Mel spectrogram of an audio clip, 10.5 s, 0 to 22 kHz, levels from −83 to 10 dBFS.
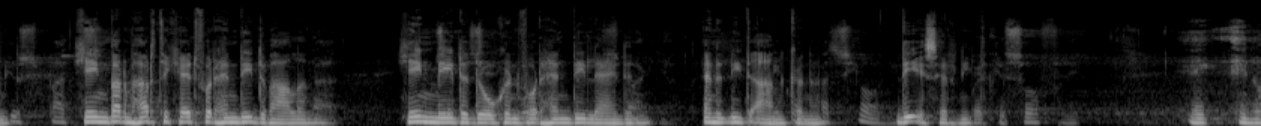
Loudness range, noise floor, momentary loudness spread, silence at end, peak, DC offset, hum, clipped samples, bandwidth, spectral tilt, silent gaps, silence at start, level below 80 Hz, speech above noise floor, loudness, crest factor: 6 LU; -60 dBFS; 16 LU; 0 s; -14 dBFS; under 0.1%; none; under 0.1%; 16.5 kHz; -6 dB/octave; none; 0 s; -62 dBFS; 32 dB; -29 LUFS; 16 dB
